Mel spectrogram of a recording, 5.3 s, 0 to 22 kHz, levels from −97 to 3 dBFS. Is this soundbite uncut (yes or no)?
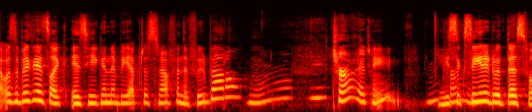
yes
